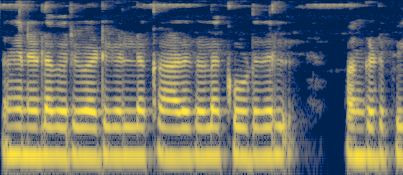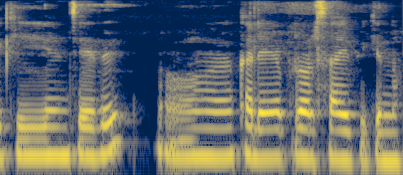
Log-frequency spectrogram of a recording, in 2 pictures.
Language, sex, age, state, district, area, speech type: Malayalam, female, 60+, Kerala, Wayanad, rural, spontaneous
